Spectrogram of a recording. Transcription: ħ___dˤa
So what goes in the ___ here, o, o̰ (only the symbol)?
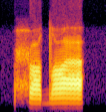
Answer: o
